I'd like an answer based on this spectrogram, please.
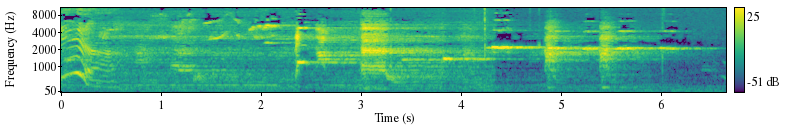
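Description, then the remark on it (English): A tui, a native New Zealand bird of the honeyeater family, calls with a varied string of liquid whistles, sharp clicks and twangy metallic notes, some held steady, some rising, continuing without pause. “All right, that was the tui.”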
